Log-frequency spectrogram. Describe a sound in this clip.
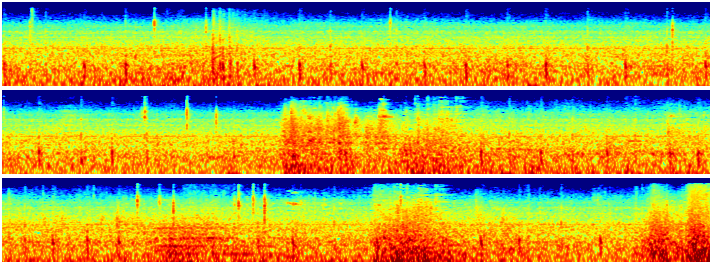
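Armour clanks with footsteps on stone.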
